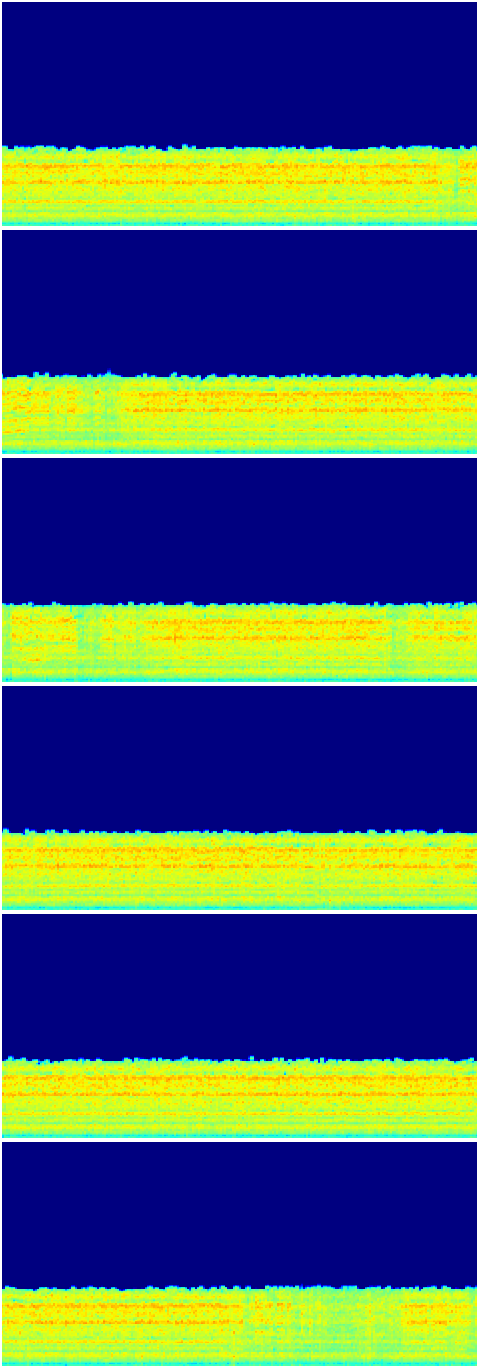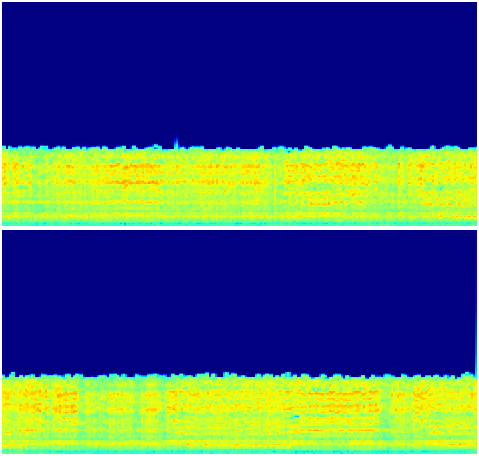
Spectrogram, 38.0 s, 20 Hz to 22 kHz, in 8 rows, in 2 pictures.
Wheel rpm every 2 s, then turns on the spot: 160, 160, 160, 160, 160, 160, 160, 160, 160, 160, 160, 160, 160, 160, 160, 160, 170, 160, 160.
none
